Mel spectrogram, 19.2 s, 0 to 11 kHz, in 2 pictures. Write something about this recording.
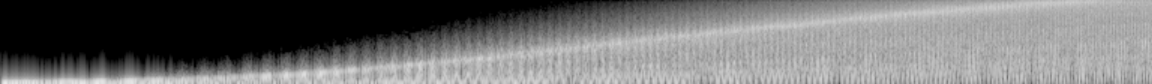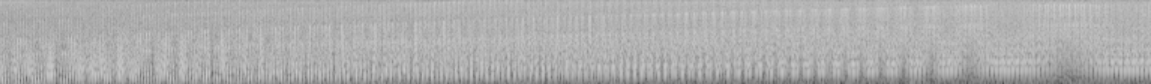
Sci-Fi Engine - Light Cycle
Sci-Fi engine sound effect. I was trying to create a sound reminiscent of the Tron light cycles.
Fairly simple pitch sweep type sound overall, using filter and pitch modulation and envelopes. Synthesized in Synlenth1, resampled and recorded in Ableton Live.
This sound is composed of 5 individual pitch sweep sounds, each with different synthesizer settings, then panned and layered together.
drone, engine, light-cycle, pitch-sweep, sci-fi, tron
